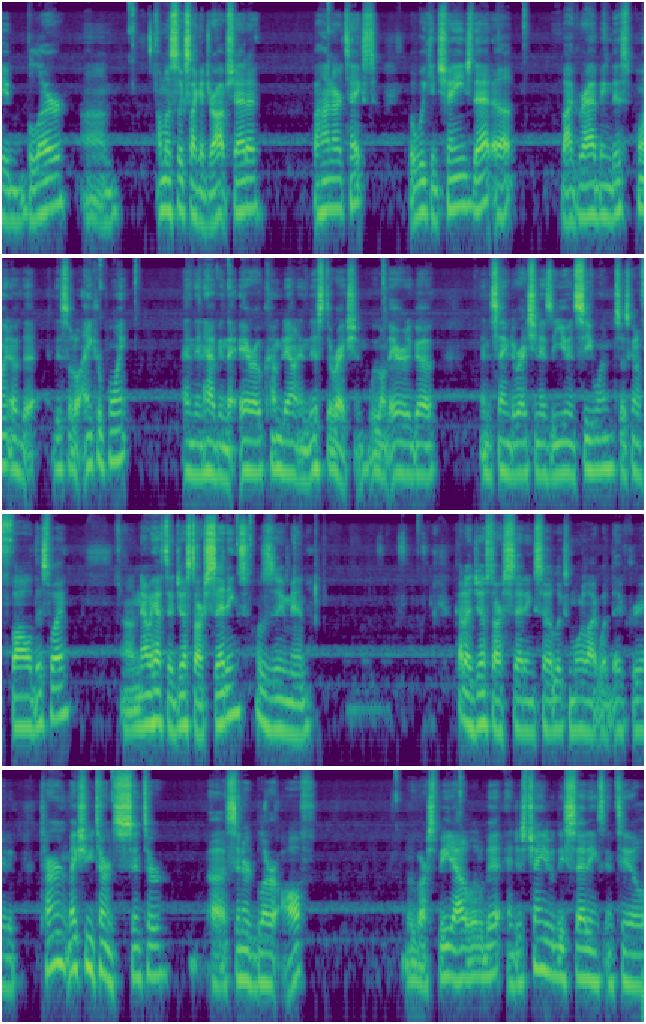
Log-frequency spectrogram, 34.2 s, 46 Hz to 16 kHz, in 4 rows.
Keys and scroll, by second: 21.0 KP_1, 21.0 KP_0, 21.2 KP_0, 21.3 Return.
